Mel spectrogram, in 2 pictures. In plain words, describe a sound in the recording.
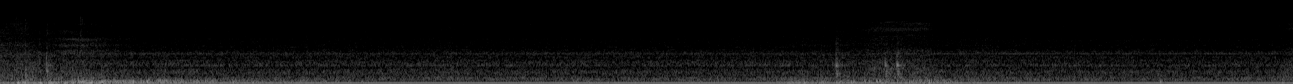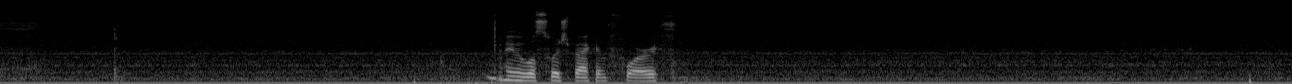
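A marker squeaks softly across paper.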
